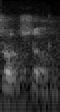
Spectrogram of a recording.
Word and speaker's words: Rakshand: How do you pronounce it? Yes, it's Rakshand.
